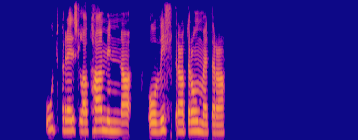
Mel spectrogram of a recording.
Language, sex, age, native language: Icelandic, male, 30-39, Icelandic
